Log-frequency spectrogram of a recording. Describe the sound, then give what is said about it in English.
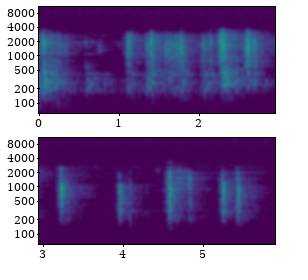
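A door is unlocked and opened: a quick run of metallic clicks and rattles from a key working the lock, then a few sharper knocks and clunks as it swings open. “Go on, open the door.”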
